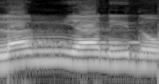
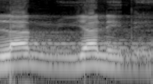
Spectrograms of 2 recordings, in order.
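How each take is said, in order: No difference in how they are said.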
